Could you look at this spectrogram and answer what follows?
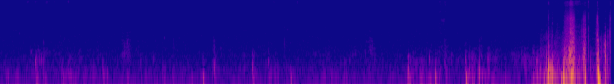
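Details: Active bowel sounds after eating an entire pizza and a large shake: scattered soft gurgles and pops building into a louder bubbling rumble at the end.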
